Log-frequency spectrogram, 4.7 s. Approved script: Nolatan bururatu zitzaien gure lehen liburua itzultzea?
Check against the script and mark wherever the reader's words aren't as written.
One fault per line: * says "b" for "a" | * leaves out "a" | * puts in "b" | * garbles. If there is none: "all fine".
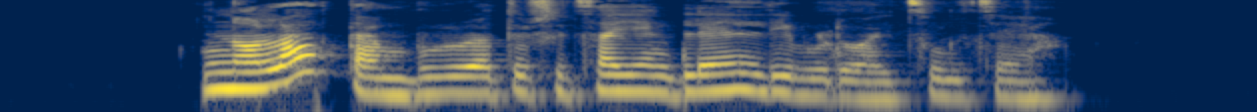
* leaves out "gure"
